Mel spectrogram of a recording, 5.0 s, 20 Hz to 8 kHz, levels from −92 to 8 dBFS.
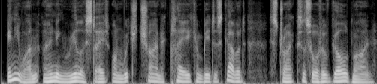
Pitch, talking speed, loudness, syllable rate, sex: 115 Hz, 205 wpm, -16 LUFS, 6.1 syllables/s, male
